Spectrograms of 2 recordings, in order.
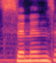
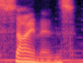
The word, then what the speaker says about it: Simons: Yeah, so you've been pronouncing it Simmons when it's Simons. Oh, you know what? You're absolutely right. There was one M in his name.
